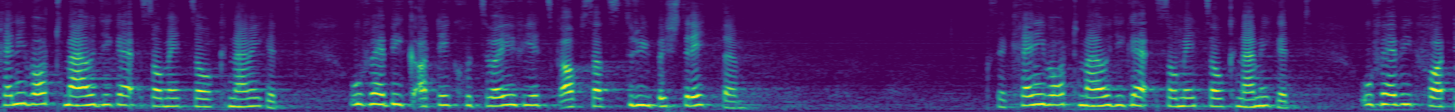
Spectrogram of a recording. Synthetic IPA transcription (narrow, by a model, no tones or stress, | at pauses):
kʰɛnivɔtmældiɡəsomɪtsoʊknæmɪɡət | ufhɛbiɡɑɾtɪkʰl̩t͡sʋœʏəfiːɾt͡skɑpsɑt͡sd̪̥ɾyːbɛʃtɾɪt̪ːə | sekχɛnivɔrtmældiɡəsomɪtsoʊknæmiɡət | ufhɛbikfɔɑ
